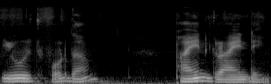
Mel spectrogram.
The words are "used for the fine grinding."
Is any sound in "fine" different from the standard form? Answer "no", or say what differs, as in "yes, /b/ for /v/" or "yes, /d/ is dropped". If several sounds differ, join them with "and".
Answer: yes, /p/ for /f/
